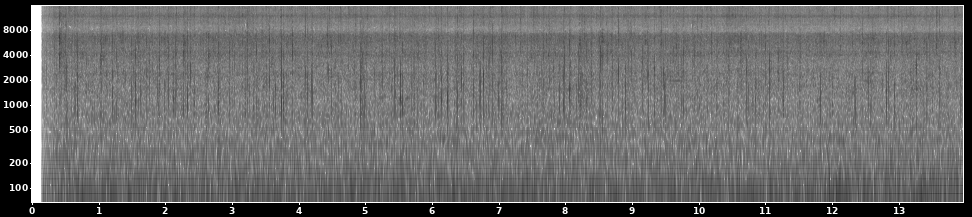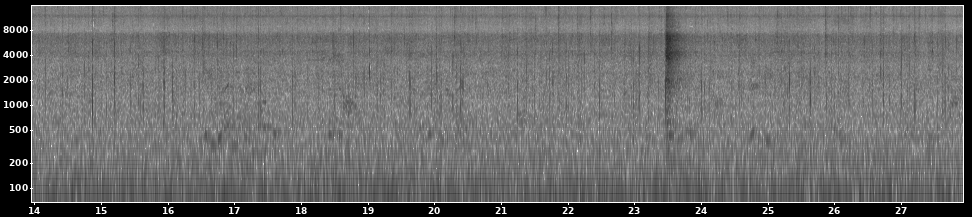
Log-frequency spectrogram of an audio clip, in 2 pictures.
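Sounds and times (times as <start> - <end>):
raindrops pattering: 0.2 - 27.9.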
